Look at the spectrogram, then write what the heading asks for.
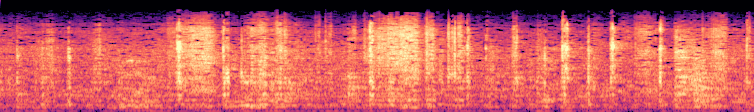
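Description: Close-up eating sounds: chewing and mouth smacking on roast pork, with irregular sharp clicks.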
